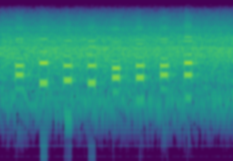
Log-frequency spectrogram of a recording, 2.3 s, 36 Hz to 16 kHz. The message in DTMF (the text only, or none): 0352780#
